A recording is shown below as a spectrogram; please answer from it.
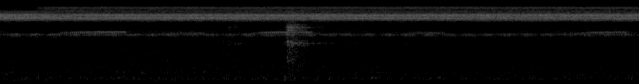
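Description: Steady high-pitched hiss with a faint thin tone beneath it, and a faint tick about three seconds in.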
